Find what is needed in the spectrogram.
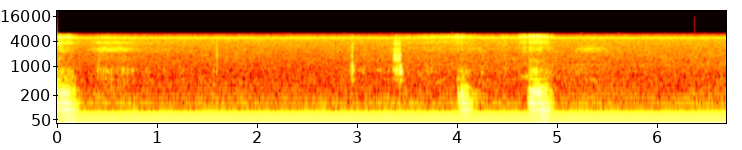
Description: My OH snoring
